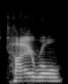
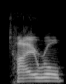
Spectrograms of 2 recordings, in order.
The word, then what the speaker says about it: Tyrol: It's Tyrell pickleball shoes. You spell it Tyrol. Tyrell pickleball shoes, the best pickleball shoes, purpose-built for pickleball.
